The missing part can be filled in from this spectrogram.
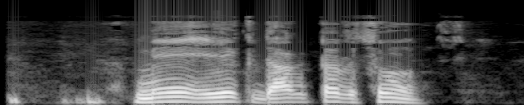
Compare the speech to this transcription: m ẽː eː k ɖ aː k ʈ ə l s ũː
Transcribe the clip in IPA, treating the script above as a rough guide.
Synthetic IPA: m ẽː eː k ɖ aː k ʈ ə ɾ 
